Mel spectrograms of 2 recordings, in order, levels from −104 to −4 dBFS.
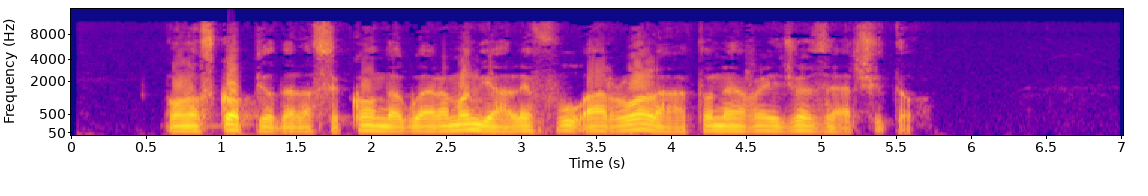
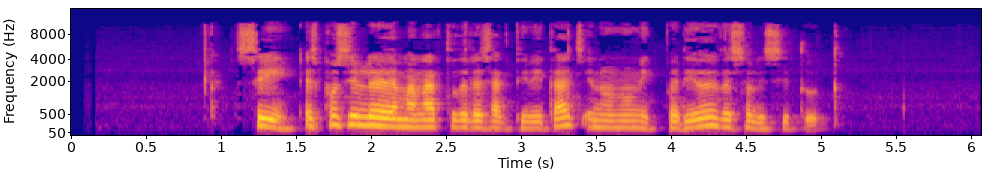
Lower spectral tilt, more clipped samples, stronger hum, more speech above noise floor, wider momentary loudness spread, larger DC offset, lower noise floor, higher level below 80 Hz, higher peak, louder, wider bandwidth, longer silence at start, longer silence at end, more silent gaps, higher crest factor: first, -6.5 dB/octave vs -5 dB/octave; neither; neither; first, 55 dB vs 47 dB; second, 11 LU vs 14 LU; neither; about the same, -69 dBFS vs -68 dBFS; first, -36 dBFS vs -72 dBFS; about the same, 0 dBFS vs -2 dBFS; first, -15 LUFS vs -21 LUFS; about the same, 11.5 kHz vs 11.5 kHz; second, 0.65 s vs 1.1 s; first, 1.4 s vs 1.1 s; neither; about the same, 16 dB vs 20 dB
